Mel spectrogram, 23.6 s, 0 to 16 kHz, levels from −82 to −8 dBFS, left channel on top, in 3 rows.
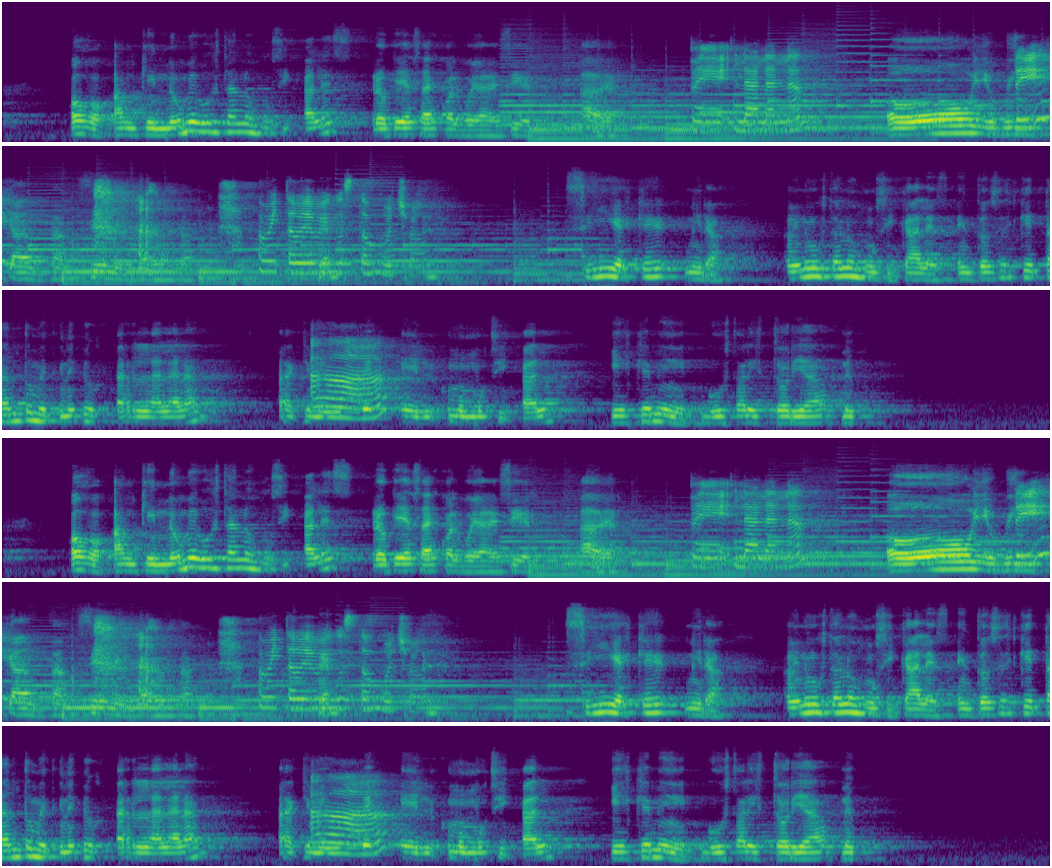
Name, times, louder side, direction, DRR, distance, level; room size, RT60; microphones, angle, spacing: voice 1, 0.5-4.0 4.3-4.6 6.6-9.3 10.2-10.4 11.0-11.1 12.1-13.3 13.7-17.3 17.8-19.9 20.3-22.1, right 1 dB, 30° right, 11 dB, 1.4 m, -25 dB
sound 1, 3.7-12.2, equal, 30° left, 5.2 m, -33 dB
voice 2, 5.2-6.1 7.6-8.0 8.5-9.0 9.5-11.1 18.0-18.6, equal, 5° left, 7 dB, 2.2 m, -26 dB
26.0 x 22.0 x 9.7 m, 1.1 s
head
